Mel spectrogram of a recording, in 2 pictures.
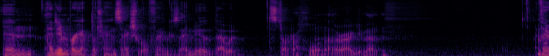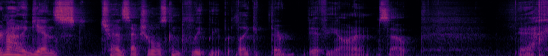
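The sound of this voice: Using a put-on character voice, a man talks at a moderate pace with long, frequent pauses, his low pitch making big swings, his tone fairly bright and edged with vocal fry.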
